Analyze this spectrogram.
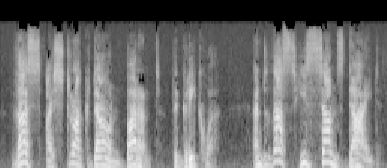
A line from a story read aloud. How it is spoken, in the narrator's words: the nation roared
